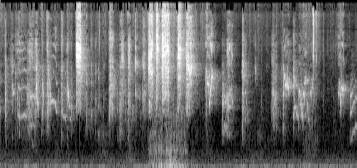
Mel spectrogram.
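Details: Budgies chirp in quick, sharp bursts and squawks, with a brief low thump or rustle around the middle and a steady low hum.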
